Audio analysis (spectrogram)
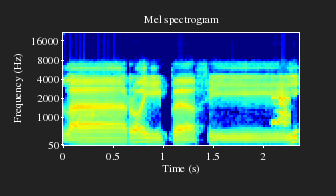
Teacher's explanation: Kasroh tanwin bertemu dengan huruf lam, bacaan idgham bila gunnah, masuk dengan tidak mendengung, langsung masuk ke huruf lam tetapi tidak mendengung, ditandai dengan lamnya ada tasdidnya.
